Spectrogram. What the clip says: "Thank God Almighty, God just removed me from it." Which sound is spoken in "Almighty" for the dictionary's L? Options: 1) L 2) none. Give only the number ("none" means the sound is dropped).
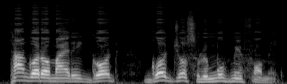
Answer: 2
